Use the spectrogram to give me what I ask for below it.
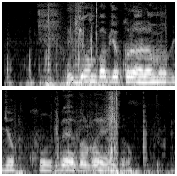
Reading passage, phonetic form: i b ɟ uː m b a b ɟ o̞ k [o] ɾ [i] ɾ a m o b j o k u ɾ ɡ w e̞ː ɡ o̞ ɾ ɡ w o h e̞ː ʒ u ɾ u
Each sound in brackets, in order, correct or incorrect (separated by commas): incorrect, incorrect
